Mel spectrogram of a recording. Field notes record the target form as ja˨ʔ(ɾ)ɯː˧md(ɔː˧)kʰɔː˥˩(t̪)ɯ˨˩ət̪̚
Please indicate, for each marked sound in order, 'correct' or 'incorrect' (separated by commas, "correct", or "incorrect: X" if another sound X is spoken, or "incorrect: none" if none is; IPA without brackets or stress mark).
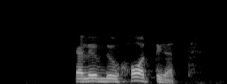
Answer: incorrect: l, incorrect: uː˧, correct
